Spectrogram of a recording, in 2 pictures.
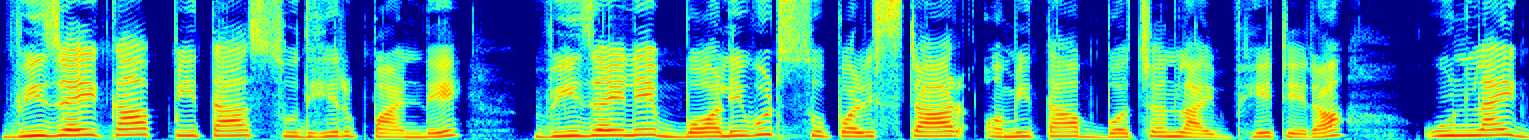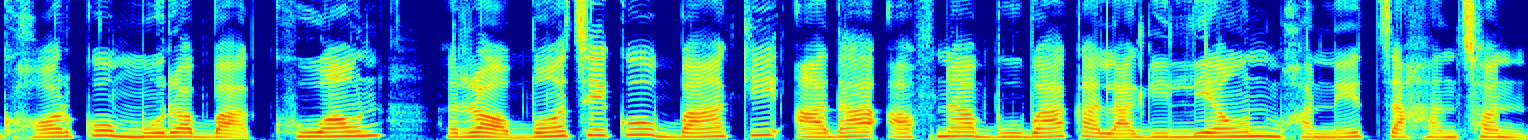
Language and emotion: Nepali, neutral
